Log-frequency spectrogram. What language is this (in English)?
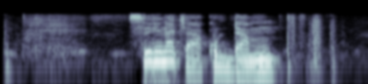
Ganda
